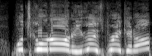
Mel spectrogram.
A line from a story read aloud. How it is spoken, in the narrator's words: some guy in the crowd is just screaming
